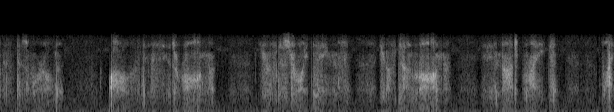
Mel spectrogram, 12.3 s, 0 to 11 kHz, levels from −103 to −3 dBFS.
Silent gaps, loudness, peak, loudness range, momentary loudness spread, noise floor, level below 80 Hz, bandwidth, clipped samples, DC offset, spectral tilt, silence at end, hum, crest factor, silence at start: none; -48 LUFS; -16 dBFS; 5 LU; 23 LU; -73 dBFS; -78 dBFS; 4.3 kHz; under 0.1%; under 0.1%; 0.5 dB/octave; 0 s; none; 34 dB; 0 s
